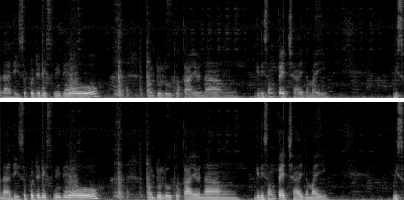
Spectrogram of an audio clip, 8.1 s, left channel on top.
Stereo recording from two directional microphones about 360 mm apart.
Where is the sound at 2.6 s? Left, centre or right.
Centre.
